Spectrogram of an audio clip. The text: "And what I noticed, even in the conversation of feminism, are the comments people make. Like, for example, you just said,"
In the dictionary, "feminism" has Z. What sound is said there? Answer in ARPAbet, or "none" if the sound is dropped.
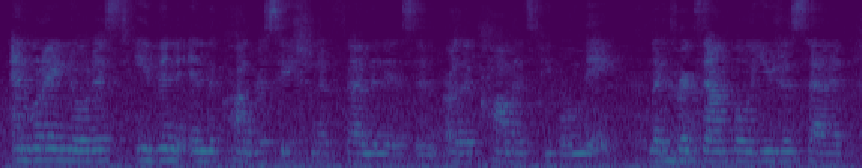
Z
